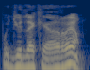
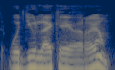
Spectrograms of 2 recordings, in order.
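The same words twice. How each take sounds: First: Softer mock French clerk repeating himself; patient faux French, said quietly; French accent, hushed. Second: Low, soft mock French clerk, insisting; French accent, firm and hushed. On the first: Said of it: "Pink Panther movies". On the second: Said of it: "I said".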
